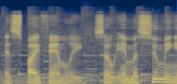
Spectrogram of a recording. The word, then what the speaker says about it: Spy x Family: is also pronounced as spy family so am assuming in Japanese media naming the x is silent I variously heard read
